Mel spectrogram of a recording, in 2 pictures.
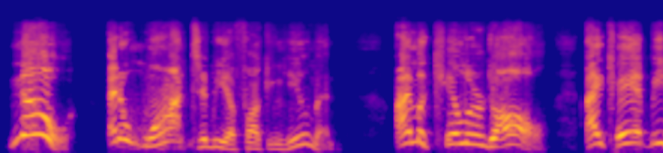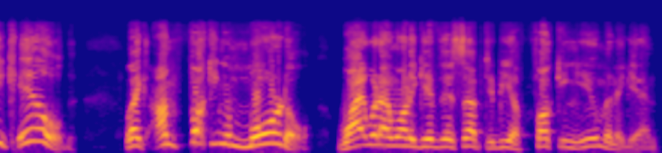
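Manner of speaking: high, emphatic killer-doll protest; indignant refusal, acted out with gusto; defiant Chucky. Killer doll refusing to become human, defiant and indignant. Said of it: "and he's like".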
